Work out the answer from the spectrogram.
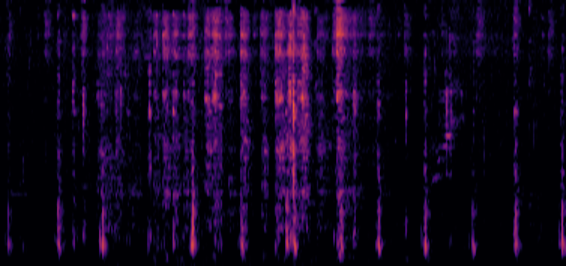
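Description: Close-miked chewing of food: soft, wet mouth clicks and smacks, about one or two a second.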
